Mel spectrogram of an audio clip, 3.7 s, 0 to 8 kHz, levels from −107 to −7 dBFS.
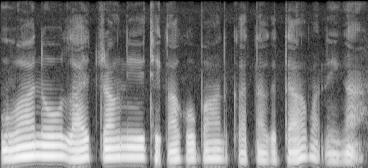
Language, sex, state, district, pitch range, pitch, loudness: Garo, male, Meghalaya, South Garo Hills, 95-125 Hz, 110 Hz, -18 LUFS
